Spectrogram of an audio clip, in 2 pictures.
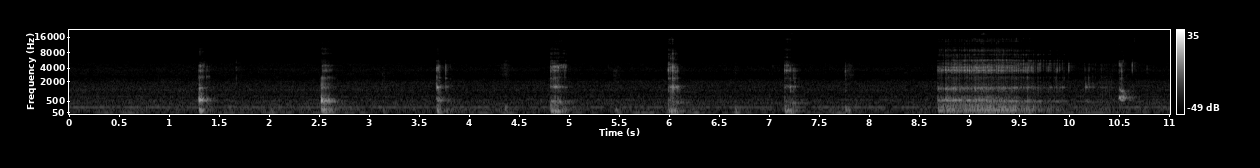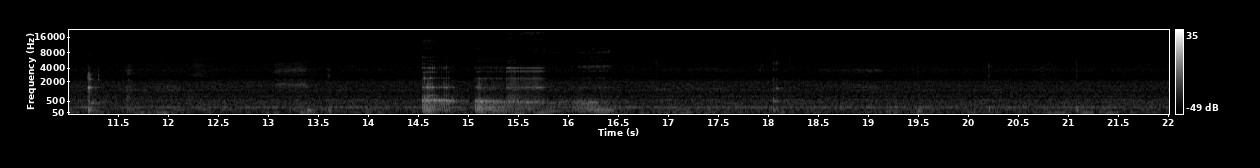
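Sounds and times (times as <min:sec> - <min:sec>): steady low hum: 0:00.0 - 0:22.0
person burping: 0:02.5 - 0:02.7, 0:03.7 - 0:03.9, 0:04.8 - 0:05.1, 0:06.0 - 0:06.2, 0:07.2 - 0:07.4, 0:08.7 - 0:11.3, 0:14.5 - 0:16.5.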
